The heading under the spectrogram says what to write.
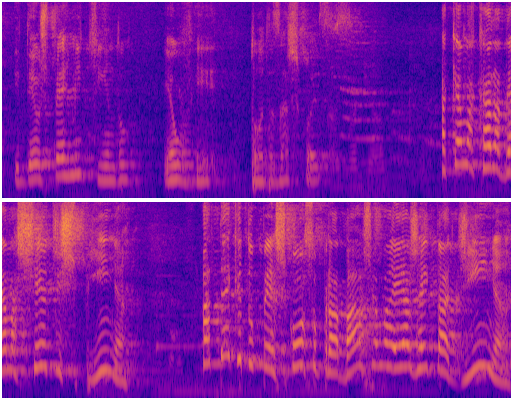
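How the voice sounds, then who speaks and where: With music in the background, a woman with a high pitch speaks in an animated tone at a fairly slow pace, her pitch swinging very widely. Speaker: pastor. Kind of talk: testimony.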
